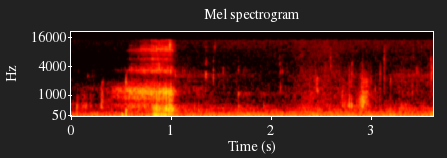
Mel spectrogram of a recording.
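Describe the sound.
People tasting coffee give one loud, breathy slurp, followed by faint mouth sounds and quiet sipping.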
